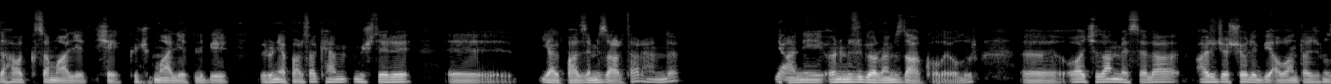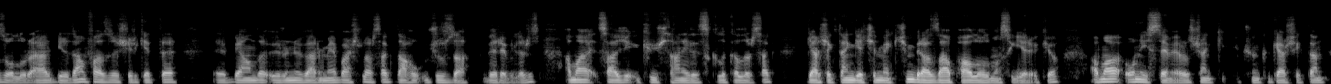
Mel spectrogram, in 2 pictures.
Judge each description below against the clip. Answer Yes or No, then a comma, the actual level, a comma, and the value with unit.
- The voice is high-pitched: No, low, 100 Hz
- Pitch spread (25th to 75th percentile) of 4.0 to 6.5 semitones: No, narrow, 2.6 semitones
